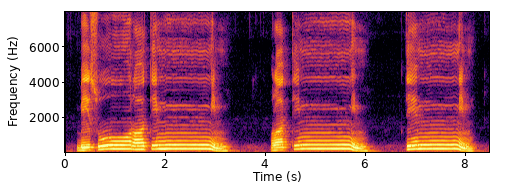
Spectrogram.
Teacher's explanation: Tanwin bertemu mim, nun mati bertemu dengan mim. Tanwin ini kita masukkan kepada mim. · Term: idgham bi gunnah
